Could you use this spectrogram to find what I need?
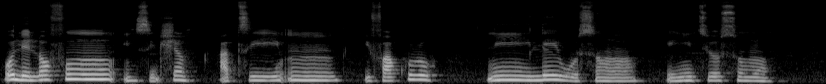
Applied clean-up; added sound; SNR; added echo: none; none; none; none.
